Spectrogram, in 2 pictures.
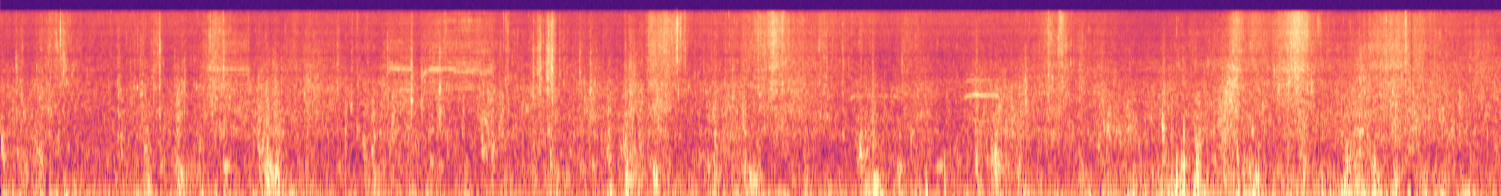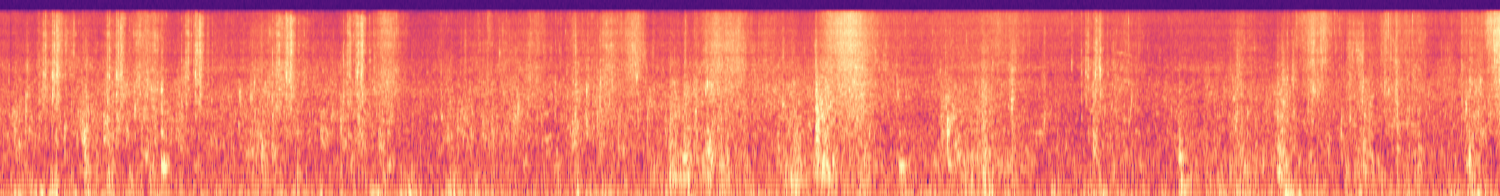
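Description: Wind noise on the microphone over a small boat on choppy sea, with water slapping irregularly against the hull.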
